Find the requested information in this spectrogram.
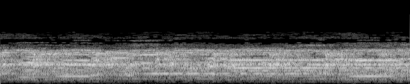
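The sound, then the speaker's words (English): A train travelling from Hartford, Connecticut to Highbridge, North Dakota rumbles steadily along with a sustained, droning whistle blowing over the running noise, loud and continuous throughout with no pauses. “$113.52 railroad fare, Hartford, Connecticut to Highbridge, North Dakota”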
